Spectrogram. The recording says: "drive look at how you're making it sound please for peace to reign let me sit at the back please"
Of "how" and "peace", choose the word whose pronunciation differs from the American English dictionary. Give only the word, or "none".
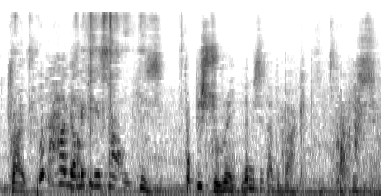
none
